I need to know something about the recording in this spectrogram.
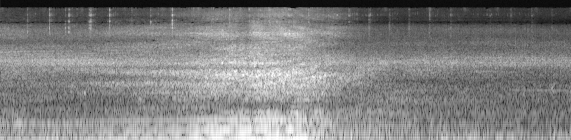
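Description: A motor vehicle passing close by: a low engine hum with tyre and road noise that builds to its loudest about four seconds in, then fades away.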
